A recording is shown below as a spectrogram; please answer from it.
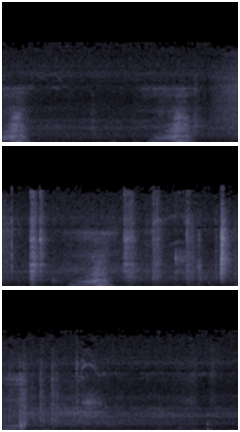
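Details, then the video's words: Sleeping pet cat snoring in a small room; four short, rising-then-falling nasal wheezes come at irregular intervals over steady background hum, with faint clicks between breaths. "Snoring cat - Il mio gatto russa"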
